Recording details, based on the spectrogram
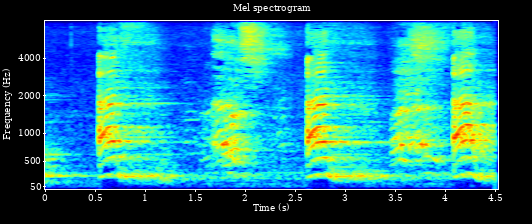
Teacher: Af tu main daripada bibir tapi campur dengan gigi. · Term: bibir gigi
